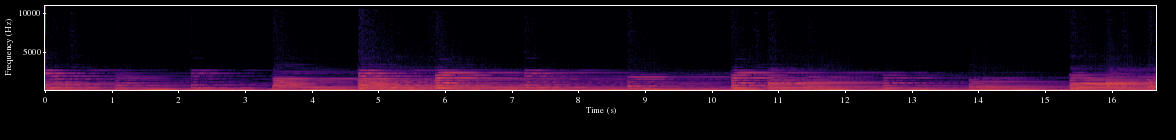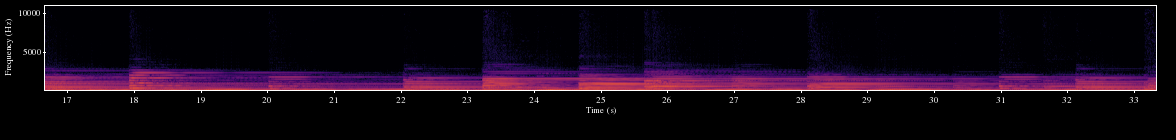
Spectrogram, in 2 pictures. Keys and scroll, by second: 16.6 [, 24.5 ctrl+g.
